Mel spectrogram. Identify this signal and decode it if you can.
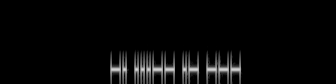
Morse code, heard as a keyed tone, about 40 wpm, 700 Hz. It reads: N3AO
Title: Easy Call Signs - 40wpm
